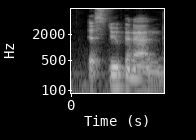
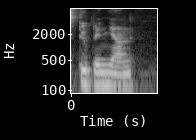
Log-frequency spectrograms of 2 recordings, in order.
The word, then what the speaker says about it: Estupiñán: I think the obvious choice is Estupiñán, the Brighton fullback. – He's actually an Enye. It's Estupiñán.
